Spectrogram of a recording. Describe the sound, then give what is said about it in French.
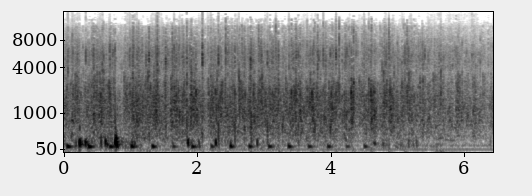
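An audience breaks into sustained applause for a group of women, a dense, steady wash of many hands clapping at full volume for several seconds, with no voices standing out. “Allez, mesdames, vous avez le droit aux applaudissements pour votre...”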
